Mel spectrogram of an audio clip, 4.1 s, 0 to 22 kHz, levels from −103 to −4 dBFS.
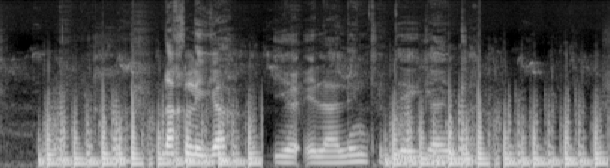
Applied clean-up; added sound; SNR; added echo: none; Strum; -4 dB; none.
